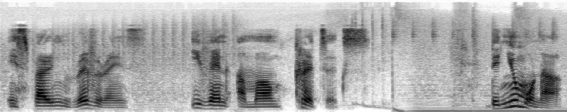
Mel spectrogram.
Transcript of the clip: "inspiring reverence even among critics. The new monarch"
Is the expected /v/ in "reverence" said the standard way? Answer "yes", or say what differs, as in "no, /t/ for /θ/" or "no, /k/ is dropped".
yes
